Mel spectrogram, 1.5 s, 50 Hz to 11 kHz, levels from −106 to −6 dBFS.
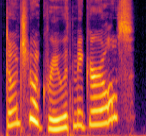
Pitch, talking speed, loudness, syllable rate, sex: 330 Hz, 245 wpm, -14 LUFS, 5.4 syllables/s, female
